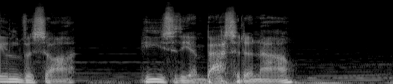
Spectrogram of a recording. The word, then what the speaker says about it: Ilvasar: Make sure you say Ilvasar. He's the ambassador now. Oh. What's his name? How do you spell that name?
